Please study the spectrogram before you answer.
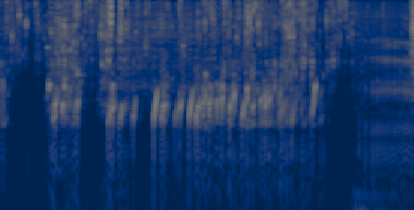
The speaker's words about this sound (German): Ich habe hier einfach eine Schüssel Wasser. Wenn wir da mal so richtig reinpupsen... Und ich habe so ein... Trinkhalm, ja. So ein Röhrchen.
